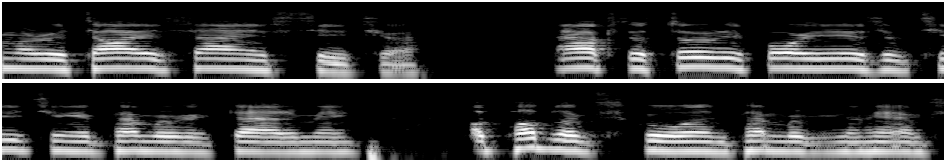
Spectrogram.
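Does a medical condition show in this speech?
Yes: ALS; limb onset sporadic form.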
